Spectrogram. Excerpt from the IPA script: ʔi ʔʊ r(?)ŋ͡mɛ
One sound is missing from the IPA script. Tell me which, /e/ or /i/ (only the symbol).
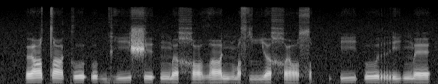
i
